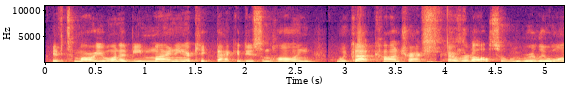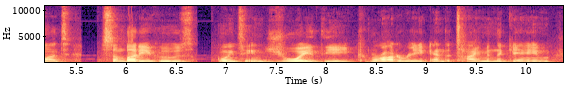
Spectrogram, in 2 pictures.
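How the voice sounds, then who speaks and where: A man's voice: on the low side, steady tone, brisk. A man guest in a casual interview, talking earnestly and gratefully about his gaming group.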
